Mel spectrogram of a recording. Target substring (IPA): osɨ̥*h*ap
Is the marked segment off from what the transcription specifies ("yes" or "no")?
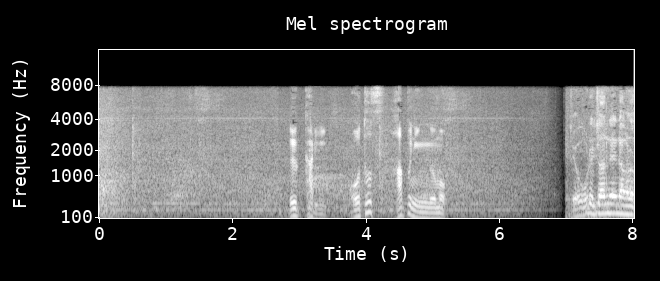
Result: no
